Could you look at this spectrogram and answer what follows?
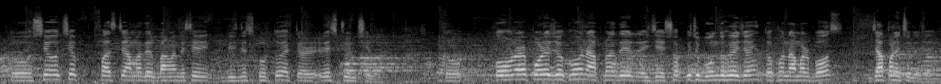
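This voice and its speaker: A man on a business's staff giving an informal, explanatory account in an interview. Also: high-pitched. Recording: crowd and music behind.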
